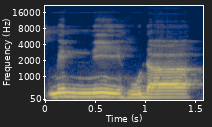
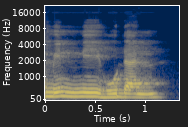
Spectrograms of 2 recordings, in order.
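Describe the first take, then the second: First: The last word ends in a long vowel, no n. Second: The last word ends with an n sound. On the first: The reader stops at this word. The speaker calls it right. "bila kita berhenti dekat huda, kita akan baca satu baris" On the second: The reader carries on without stopping. The speaker calls it wrong. "Tak boleh kita baca minni hudan"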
